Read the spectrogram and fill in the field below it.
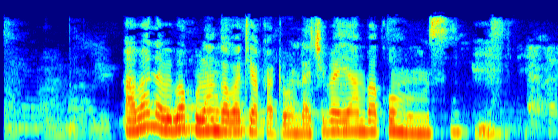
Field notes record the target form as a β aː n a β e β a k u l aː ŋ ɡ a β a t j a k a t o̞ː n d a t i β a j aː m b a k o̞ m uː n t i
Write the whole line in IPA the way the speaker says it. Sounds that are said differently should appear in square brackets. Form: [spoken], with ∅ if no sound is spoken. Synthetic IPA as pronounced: a β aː n a β e β a k u l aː ŋ ɡ a β a t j a k a t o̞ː n d a [c] i β a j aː m b a k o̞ m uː n [s] i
